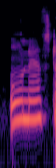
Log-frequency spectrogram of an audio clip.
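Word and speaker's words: honest: देखिए ओनेस्ट होता है जो, वो बोलने में तो ओनेस्ट आता है, लेकिन हमें इसमें दिख रहा है कॉन्सोनेंट।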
